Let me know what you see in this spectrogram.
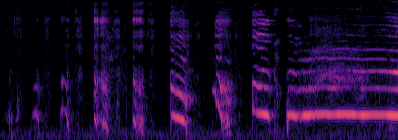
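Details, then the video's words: A three-year-old pug left at home calls non-stop for its absent companion dog, missing its friend: short rising-falling whimpers and yelps, then a long, steady, high whine held over the final two seconds. "Funny Pug Noises"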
